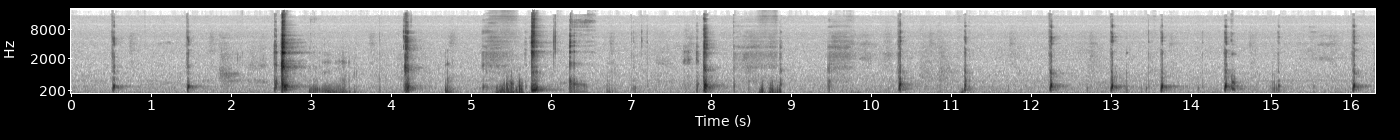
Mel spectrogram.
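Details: Hiccups recorded close up at the neck: about 17 sharp, abrupt gulping clicks, repeating every second or so, in a quiet room.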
